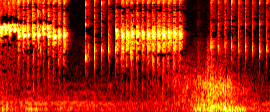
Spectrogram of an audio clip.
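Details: Tame, vigorously singing drongo, full of imitations, giving long harsh buzzy trills of rapid pulses broken by short gaps, then a noisy stretch and a few sharp clicks.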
